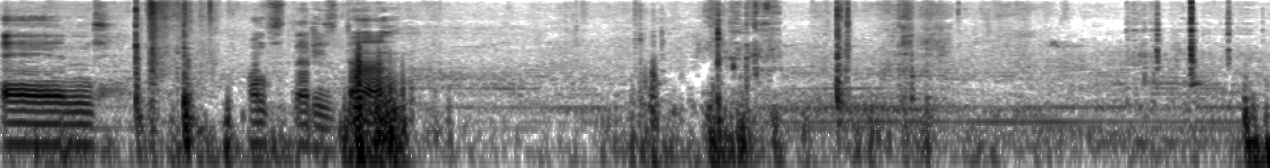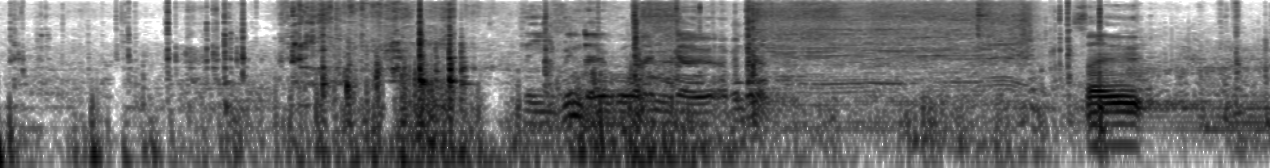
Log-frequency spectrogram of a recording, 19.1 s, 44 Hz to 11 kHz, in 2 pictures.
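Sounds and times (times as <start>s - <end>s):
power window motor humming: 13.6s - 17.8s.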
